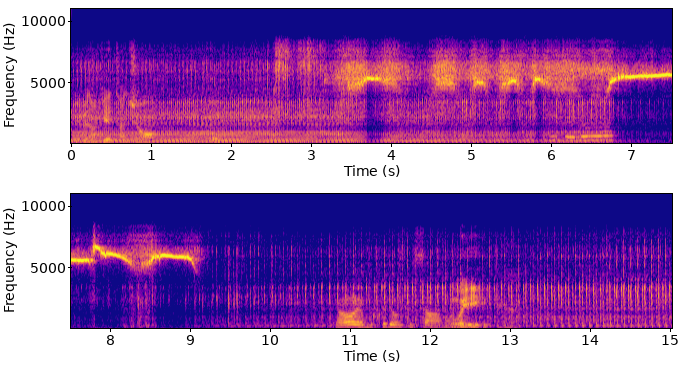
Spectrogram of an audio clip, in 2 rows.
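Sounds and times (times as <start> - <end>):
toy steam engine running: 2.5 - 15.0
steam whistle toots: 2.9 - 9.2.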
